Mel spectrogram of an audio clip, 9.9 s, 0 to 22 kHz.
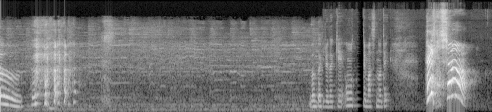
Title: Cute Japaneze girls sneezing くしゃみ54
